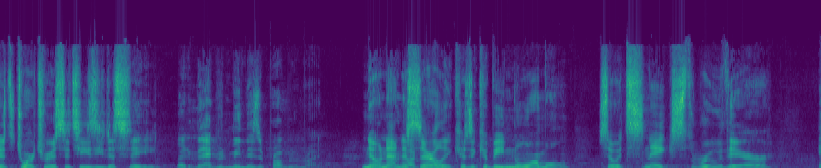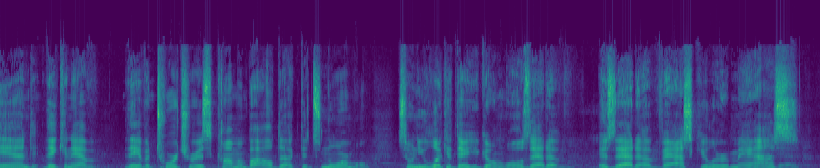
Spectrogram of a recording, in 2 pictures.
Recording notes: IVECCS '23 Day 1 Live Podcast Highlights. We’ll post a short highlights reel every day from our conversations with the amazing speakers at IVECCS '23.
